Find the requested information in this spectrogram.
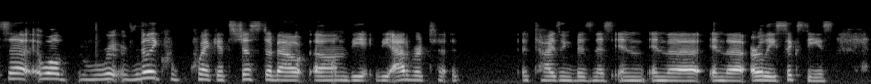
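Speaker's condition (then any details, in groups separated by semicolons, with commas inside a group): Stuttering; onset second or third grade, formerly covert, therapy at 15, American Institute for Stuttering, New York; still stutters a good amount, ongoing sessions at American Institute for Stuttering, not practising tools recently; Stuttering modification, prolongations, easy onsets, pullouts, voluntary Stuttering, breathing format, slowing speech greatly reduces Stuttering; repeated sounds, blocks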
